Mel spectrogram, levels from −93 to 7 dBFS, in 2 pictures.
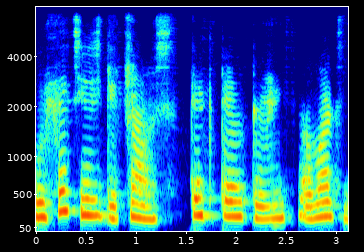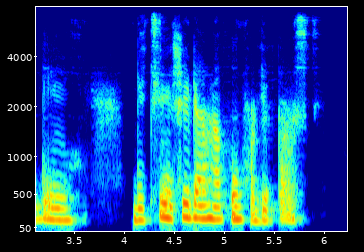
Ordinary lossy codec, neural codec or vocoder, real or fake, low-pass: none; codec, 44.1 kHz, 1.7 kbps, Pupu-Codec; fake; 7.2 kHz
